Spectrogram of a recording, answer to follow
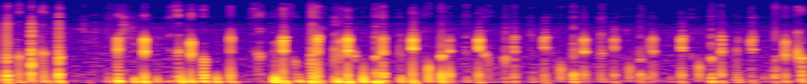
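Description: Rapid, irregular crackling and rustling close to the microphone as a polyester football shirt is scrunched and handled.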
